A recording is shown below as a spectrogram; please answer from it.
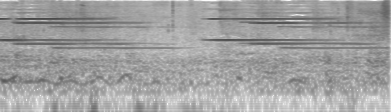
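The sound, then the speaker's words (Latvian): An electric session bell rings in a parliament chamber before a vote, a steady high metallic ringing in two long stretches with a short break in the middle, over faint background noise. “Lūdzu zvanu.”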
